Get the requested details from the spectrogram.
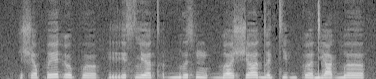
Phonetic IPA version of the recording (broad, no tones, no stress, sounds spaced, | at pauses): ʃ ɐ p e ɗ ɵ p ɵ | rʲ ɯ s lʲ ɐ tʼ ə ɡ͡b ɯ s m ɵ ɡ͡b ɐ ʃ ɐ d ə tʲ ɯ b ɓ ə d j a ɡ͡b ə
